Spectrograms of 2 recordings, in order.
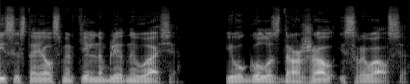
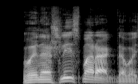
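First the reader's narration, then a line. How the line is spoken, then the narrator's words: Angry question. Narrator (Russian): сердито спросил Штерн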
